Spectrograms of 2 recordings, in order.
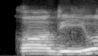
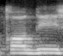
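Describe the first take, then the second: First: The word ends with a 'yu' sound. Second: The word ends with a plain 'i' sound. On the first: The speaker calls it wrong. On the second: The speaker calls it right.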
